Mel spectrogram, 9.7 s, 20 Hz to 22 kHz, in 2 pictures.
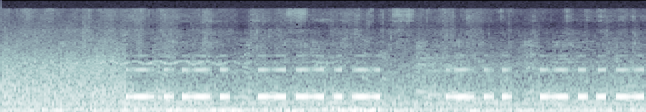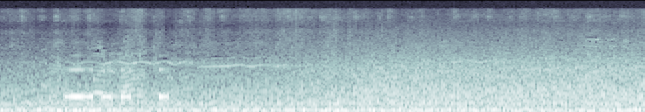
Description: Morse code, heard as a keyed tone, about 17 wpm, 570 Hz, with the noise inside a car. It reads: CQ DX DE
